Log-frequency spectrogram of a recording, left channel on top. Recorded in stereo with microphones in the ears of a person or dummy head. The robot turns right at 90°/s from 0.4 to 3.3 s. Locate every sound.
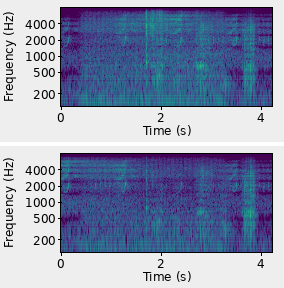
0.0 s running water: 85° right; by 4.2 s 175° left
1.7 s chewing: 60° left (ahead or behind); by 4.0 s 25° right (ahead or behind)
